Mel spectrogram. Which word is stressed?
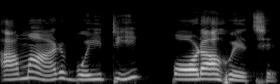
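পড়া. The stress falls on the word পড়া. The sentence is in the impersonal voice, focused on the action. "আর যদি পড়ার ওপর জোর পড়ে তাহলে ভাববাচ্য।"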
